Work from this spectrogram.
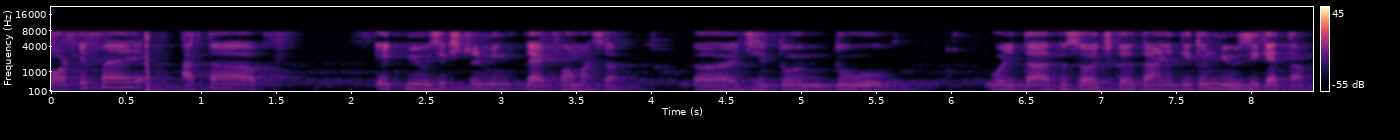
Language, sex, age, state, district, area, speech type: Goan Konkani, male, 18-30, Goa, Tiswadi, rural, spontaneous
